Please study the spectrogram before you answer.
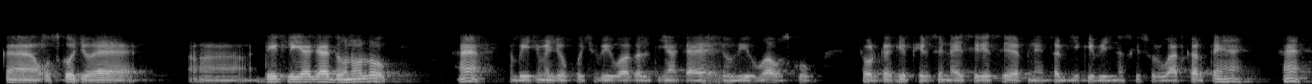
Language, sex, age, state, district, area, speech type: Hindi, male, 30-45, Uttar Pradesh, Azamgarh, rural, conversation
